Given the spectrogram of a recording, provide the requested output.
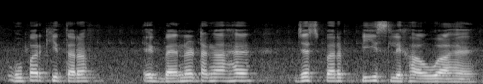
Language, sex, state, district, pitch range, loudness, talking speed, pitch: Hindi, male, Uttar Pradesh, Lalitpur, 145-170 Hz, -15 LUFS, 160 wpm, 160 Hz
